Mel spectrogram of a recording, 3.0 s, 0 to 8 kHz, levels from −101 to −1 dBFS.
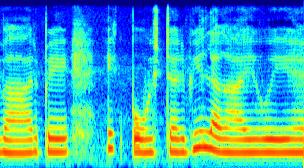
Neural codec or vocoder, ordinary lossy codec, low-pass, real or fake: codec, 16 kHz, 16 kbps, FunCodec, trained on Chinese and English, 50 frames a second; none; 7.2 kHz; fake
